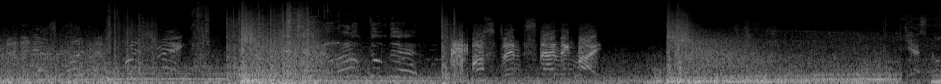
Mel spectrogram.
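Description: Howitzer artillery barrage in the video game Company of Heroes 2, with repeated heavy booming blasts and crackling gunfire through dense battle noise, heard under continuous commentary.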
